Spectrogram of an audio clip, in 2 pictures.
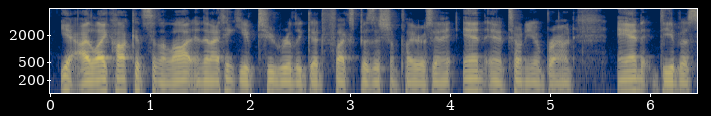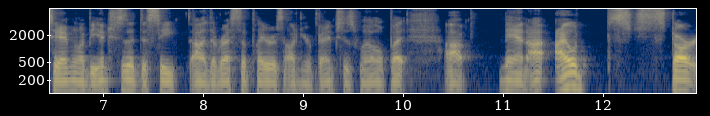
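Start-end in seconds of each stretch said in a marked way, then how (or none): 9.8-12.9 very slow, halting, stumbling, stuttering start. Giving advice on a flex position player, stuttering. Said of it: "like stuttering over here".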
